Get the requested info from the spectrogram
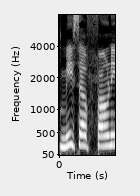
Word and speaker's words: misophonia: I'm going to screw it up, the pronunciation, but it's a condition that Elizabeth is writing about today called misophonia. Elizabeth? – Hey, how are you? – Do I have that correct? Misophonia? – You have it right. Miso or misophonia.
